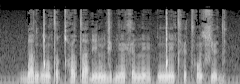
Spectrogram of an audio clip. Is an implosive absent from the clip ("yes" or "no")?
no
